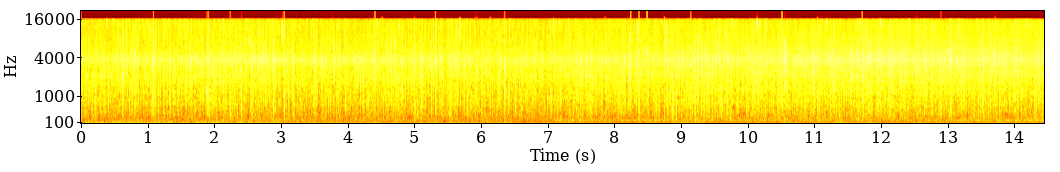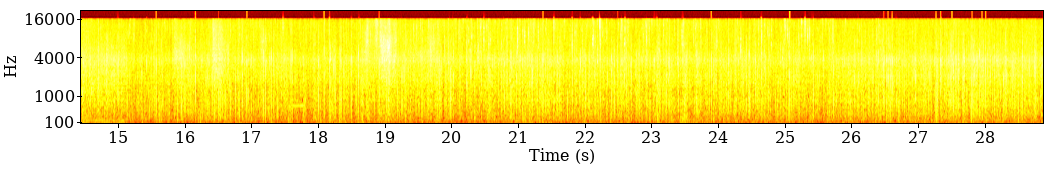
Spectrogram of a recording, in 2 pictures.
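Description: Heavy rain falling steadily on a surface, thick with single drop ticks. A low hum under the rain stops about halfway through.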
